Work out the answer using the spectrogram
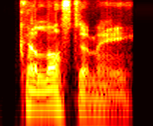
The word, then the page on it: colostomy: British English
